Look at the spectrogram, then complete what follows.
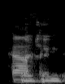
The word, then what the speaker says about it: Pathak: Pathak is his last name, Pathak. Raj Pathak is the way you pronounce his name.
